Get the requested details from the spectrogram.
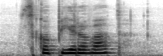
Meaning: to copy, to reproduce
- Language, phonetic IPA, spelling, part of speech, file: Czech, [ˈskopiːrovat], zkopírovat, verb, Cs-zkopírovat.ogg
